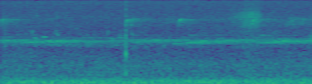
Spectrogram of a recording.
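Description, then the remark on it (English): Frogs peeping in a faint, unbroken chorus, a steady high-pitched shrill hum with one brief brighter chirp partway through, over a low rumbling background and no voices. “Oh, listen to those frogs a-peeping.”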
